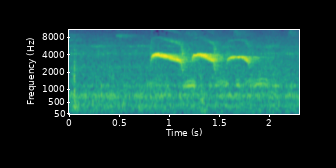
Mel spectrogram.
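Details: A territorial Euler's Flycatcher in Amazon foothills at Mishquiyacu, Moyobamba, Peru, gives three high, slightly burry whistled notes in quick succession, each sliding a little downward, over faint rural background noise.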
